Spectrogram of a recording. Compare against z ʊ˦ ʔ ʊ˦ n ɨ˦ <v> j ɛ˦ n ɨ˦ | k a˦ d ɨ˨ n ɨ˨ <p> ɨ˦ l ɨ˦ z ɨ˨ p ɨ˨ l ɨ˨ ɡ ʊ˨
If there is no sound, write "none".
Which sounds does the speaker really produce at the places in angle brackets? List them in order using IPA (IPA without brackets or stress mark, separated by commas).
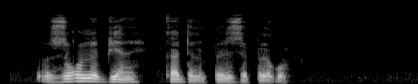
b, p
